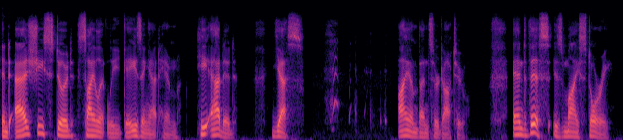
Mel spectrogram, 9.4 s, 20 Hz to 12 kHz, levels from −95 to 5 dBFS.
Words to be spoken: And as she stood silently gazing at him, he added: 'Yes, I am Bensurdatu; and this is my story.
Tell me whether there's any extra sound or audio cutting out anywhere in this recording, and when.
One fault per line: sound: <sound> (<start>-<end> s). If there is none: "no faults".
sound: laugh (4.8-5.8 s)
